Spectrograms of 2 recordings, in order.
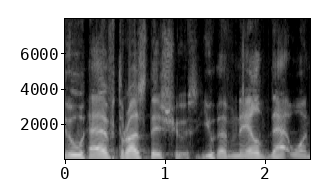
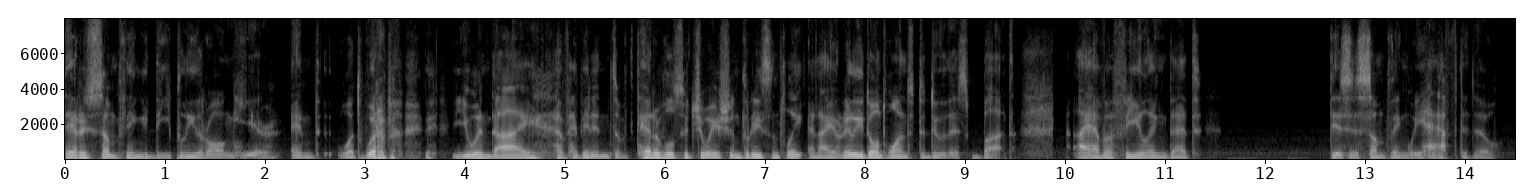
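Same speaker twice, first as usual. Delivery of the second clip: soft, hushed half-whisper; 3 semitones lower, 7 dB quieter than usual. Speaking to him before they lower themselves down together, half-whispering. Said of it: "but I'm whispering to him".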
